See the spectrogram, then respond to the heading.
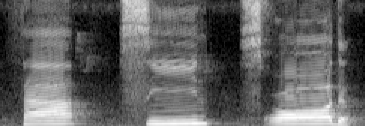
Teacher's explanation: ثا کو نرمی سے پڑھیں گے، سین اور صاد کو سیٹی کی آواز نکال کر پڑھیں گے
